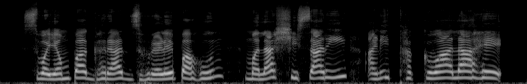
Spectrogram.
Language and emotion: Marathi, disgusted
